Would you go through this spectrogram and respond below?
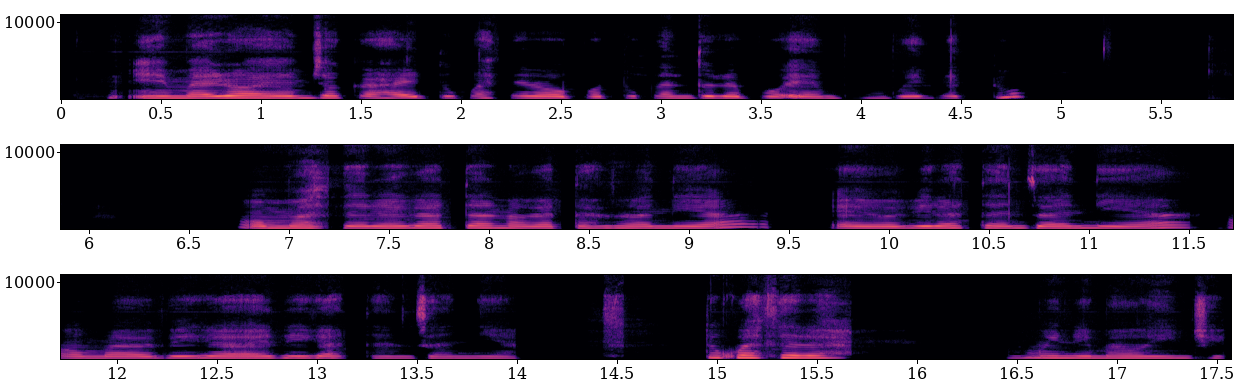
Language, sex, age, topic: Oshiwambo, female, 18-24, finance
